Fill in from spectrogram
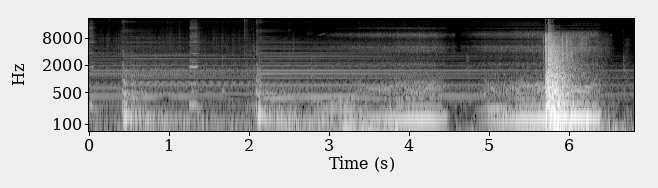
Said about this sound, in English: Yes, it is the sound of my snoring.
